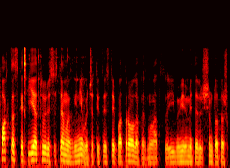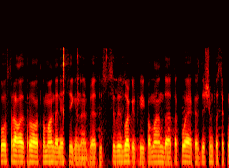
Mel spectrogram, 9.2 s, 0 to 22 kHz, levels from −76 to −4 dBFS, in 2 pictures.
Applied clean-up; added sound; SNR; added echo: neural mask model RNNoise.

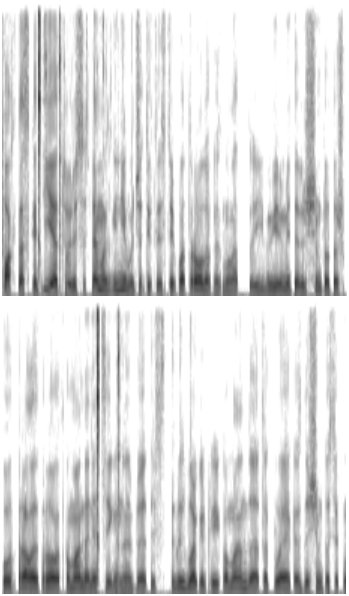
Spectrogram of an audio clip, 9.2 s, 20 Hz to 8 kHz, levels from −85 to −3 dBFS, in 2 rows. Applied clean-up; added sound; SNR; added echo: neural diffusion model UNIVERSE++.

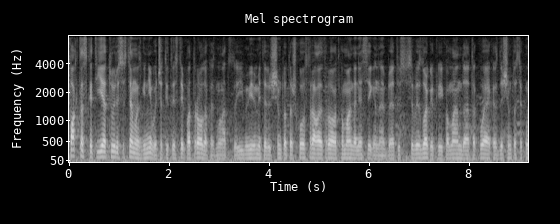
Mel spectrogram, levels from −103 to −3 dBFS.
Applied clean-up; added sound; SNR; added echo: none; none; none; none.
